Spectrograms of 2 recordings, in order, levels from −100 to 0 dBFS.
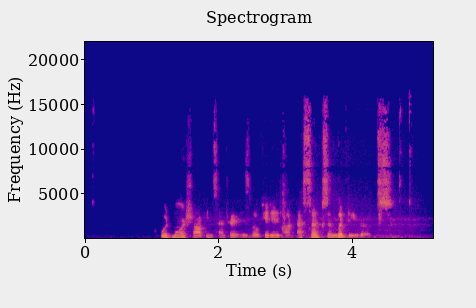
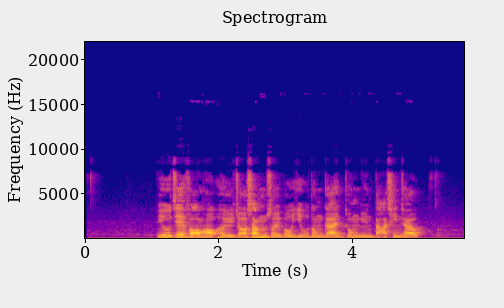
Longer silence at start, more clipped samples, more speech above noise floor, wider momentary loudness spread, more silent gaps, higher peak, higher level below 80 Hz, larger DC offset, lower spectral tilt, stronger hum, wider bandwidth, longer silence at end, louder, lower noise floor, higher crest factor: about the same, 1.15 s vs 1.1 s; neither; first, over 52 dB vs 35 dB; about the same, 10 LU vs 11 LU; neither; second, -16 dBFS vs -2 dBFS; second, -76 dBFS vs -50 dBFS; neither; second, -4.5 dB/octave vs -6.5 dB/octave; neither; first, 16 kHz vs 9.2 kHz; second, 0.35 s vs 0.65 s; second, -38 LUFS vs -19 LUFS; first, under -90 dBFS vs -54 dBFS; about the same, 22 dB vs 18 dB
